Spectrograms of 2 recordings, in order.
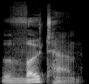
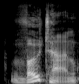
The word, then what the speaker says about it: WOTAN: yes sorry i forgot you have to pronounce it in a german accent to really hammer home the nazi metaphor the machine is called votan spelt with a w votan can think for itself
